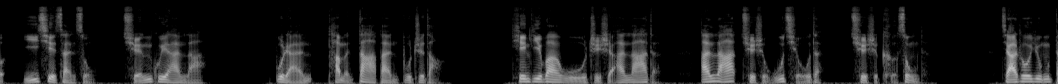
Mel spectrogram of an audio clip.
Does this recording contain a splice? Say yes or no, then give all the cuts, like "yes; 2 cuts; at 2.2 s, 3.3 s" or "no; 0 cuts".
no; 0 cuts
